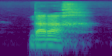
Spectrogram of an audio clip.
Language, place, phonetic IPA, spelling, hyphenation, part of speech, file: Azerbaijani, Baku, [dɑˈrɑx], daraq, da‧raq, noun, LL-Q9292 (aze)-daraq.wav
- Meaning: comb: 1. a toothed implement for grooming the hair 2. a fleshy growth on the top of the head of some birds and reptiles; crest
